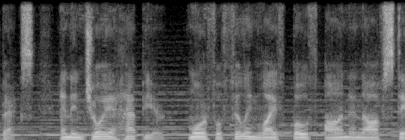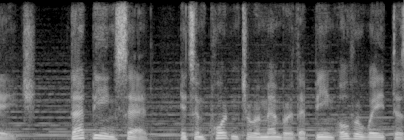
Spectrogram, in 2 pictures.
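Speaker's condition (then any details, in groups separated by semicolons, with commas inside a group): No condition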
